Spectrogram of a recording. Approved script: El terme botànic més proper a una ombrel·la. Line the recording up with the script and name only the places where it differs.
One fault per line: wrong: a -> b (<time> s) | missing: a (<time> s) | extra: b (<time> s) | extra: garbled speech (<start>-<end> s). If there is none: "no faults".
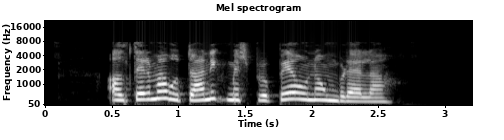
no faults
